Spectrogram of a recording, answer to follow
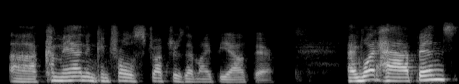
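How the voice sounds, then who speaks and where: A man's voice: a little high, no echo. A middle-aged man from outside New York City giving a seminar talk, chatty and full of restarts and fillers. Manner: conversational, many fillers and restarts. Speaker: seminar speaker. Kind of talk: informal talk with anecdotes. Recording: dry, slightly dull sound.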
